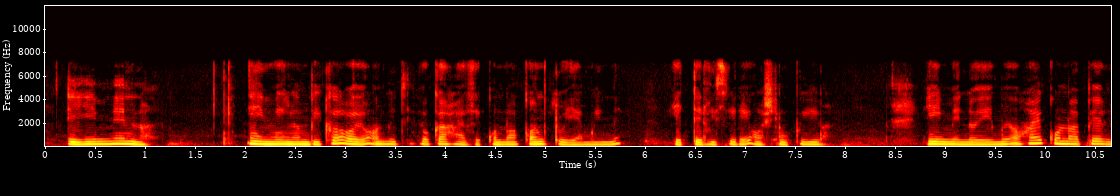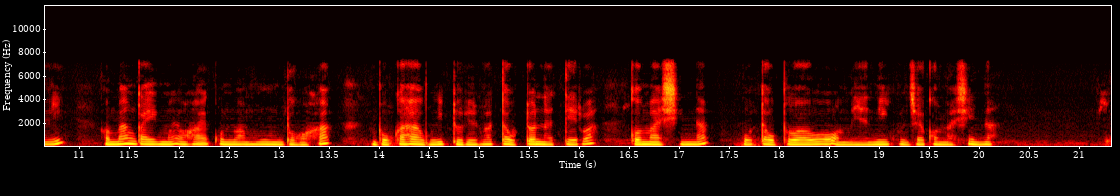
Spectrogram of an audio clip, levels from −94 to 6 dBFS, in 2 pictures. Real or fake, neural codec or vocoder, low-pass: fake; codec, 16 kHz, 4 kbps, FunCodec, trained on Chinese and English, 50 frames a second; 7.2 kHz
